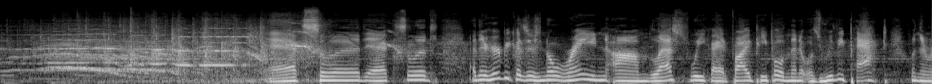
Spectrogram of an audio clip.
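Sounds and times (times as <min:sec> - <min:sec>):
live crowd cheering at Minnesota State Fair: 0:00.0 - 0:04.3
speech: 0:02.7 - 0:09.3.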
